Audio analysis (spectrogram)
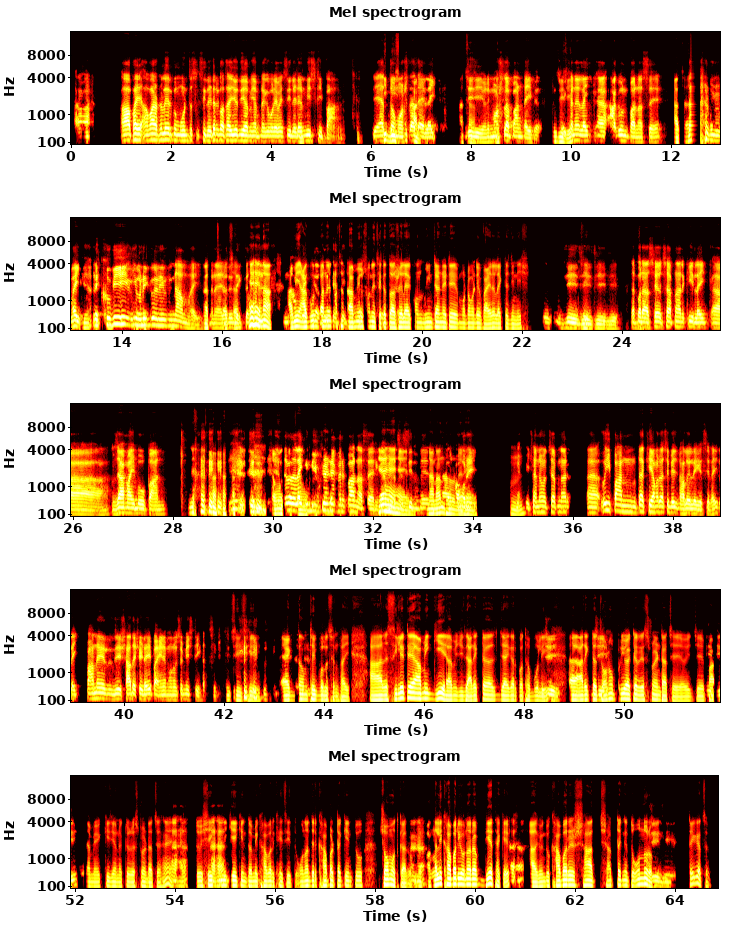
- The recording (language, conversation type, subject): Bengali, unstructured, সুস্বাদু খাবার খেতে গেলে আপনার কোন সুখস্মৃতি মনে পড়ে?
- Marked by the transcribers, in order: static; other background noise; laughing while speaking: "তারপরে"; distorted speech; chuckle; unintelligible speech; chuckle; chuckle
